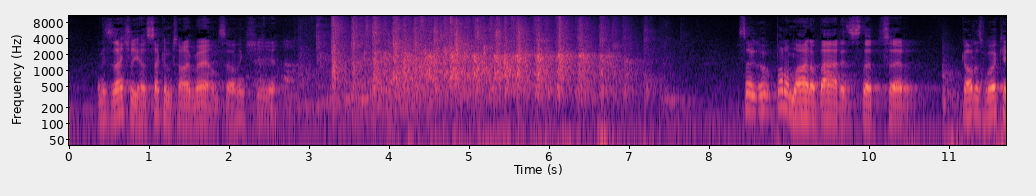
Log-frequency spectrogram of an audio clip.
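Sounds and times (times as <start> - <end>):
speech: 0.4 - 3.2, 8.4 - 11.7
audience clapping: 2.9 - 7.7.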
